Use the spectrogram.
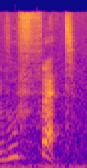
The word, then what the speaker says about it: vous faites: Je fais, tu fais, il fait, nous faisons, vous faites, elles font. Très bien. Attention à la prononciation ici. C'est nous faisons. Et ici, c'est vous faites.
